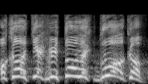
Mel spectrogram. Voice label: landmark near cinderblocks, ru; localized english

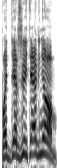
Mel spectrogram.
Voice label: voice sov infantry

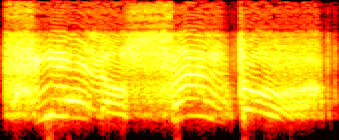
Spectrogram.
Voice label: trick, mood high, speech; War Thunder

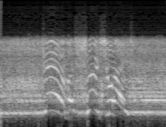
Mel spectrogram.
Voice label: eng searchlite mood med, speech eng; War Thunder

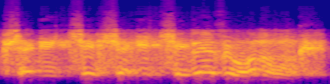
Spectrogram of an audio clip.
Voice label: aircraft destroyed, speech hun; War Thunder

